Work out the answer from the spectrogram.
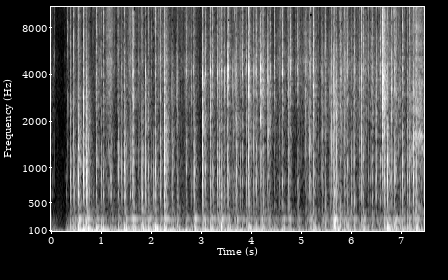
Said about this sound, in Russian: Я понимаю, что радиослушателям его не видно, но если будет позволено в порядке эксперимента, мы бы сейчас написали на этом брайлевском приборе «Луи Брайль. Информационная революция».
